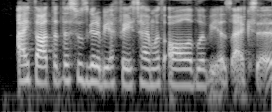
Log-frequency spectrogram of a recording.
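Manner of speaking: ordinary delivery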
